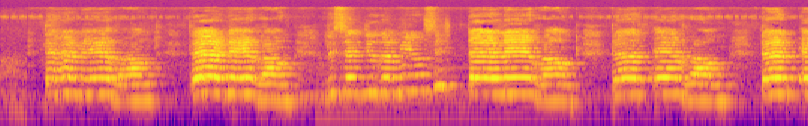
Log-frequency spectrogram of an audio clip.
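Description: A boy singing a song solo, in short phrases of held notes that step up and down, with brief pauses between phrases.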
